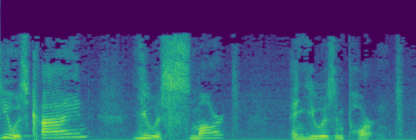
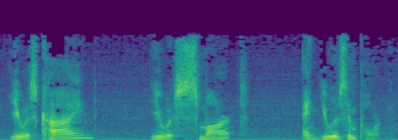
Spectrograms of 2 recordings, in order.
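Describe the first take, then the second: First: Soft, gently fading reassurance; tender. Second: Soft, low, gentle reassurance; tender whisper-like. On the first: Nanny holding the child's face, soft and tender. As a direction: speak it softly into a child's face. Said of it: "she holds them by the face and she says". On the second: Nanny softly telling the little girl she matters. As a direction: murmur it like a nanny to a child. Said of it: "remember what she whispers to them". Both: Retold or imitated.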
